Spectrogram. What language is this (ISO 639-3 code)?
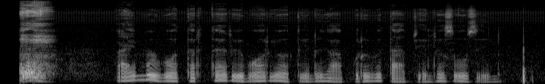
kln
